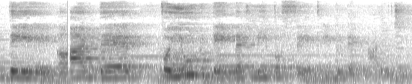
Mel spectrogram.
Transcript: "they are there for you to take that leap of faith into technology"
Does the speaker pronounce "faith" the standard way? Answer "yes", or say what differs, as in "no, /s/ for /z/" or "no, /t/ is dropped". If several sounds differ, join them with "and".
no, /t/ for /θ/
